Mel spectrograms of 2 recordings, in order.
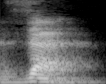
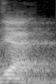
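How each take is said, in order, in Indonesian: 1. Suku kata ini diawali bunyi 'z' yang berdengung. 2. Suku kata ini diawali bunyi 'j'. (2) "bukan ja"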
